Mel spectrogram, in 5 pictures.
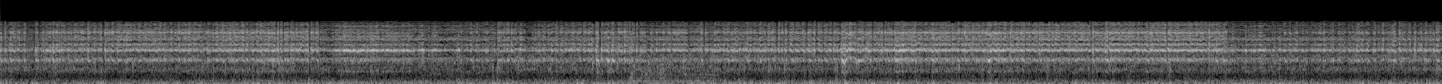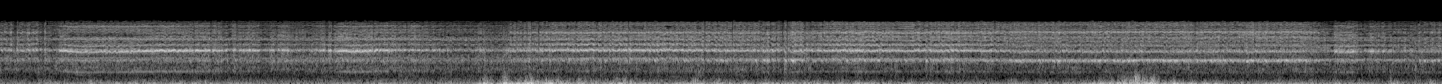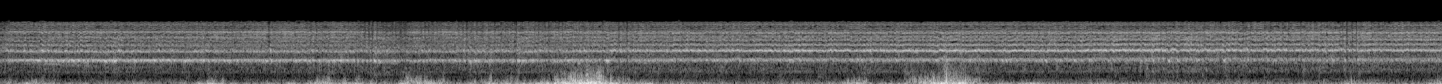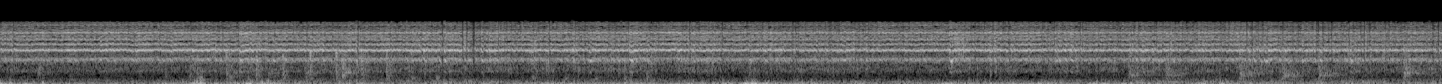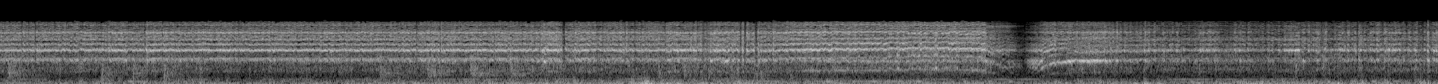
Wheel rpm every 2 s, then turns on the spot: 170, 170, 160, 160, 170, 170, 170, 170, 160, 160, 160, 160, 150, 150, 150, 150, 150, 160, 160, 160, 160, 160, 170, 160, 160, 160, 160, 160, 160, 160, 160, 160, 160, 140, 140, 170.
none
